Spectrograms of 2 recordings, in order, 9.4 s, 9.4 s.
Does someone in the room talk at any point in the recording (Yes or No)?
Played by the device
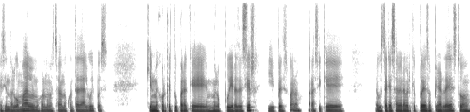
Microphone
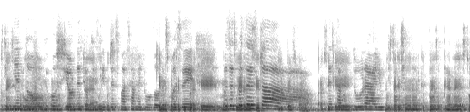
Yes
